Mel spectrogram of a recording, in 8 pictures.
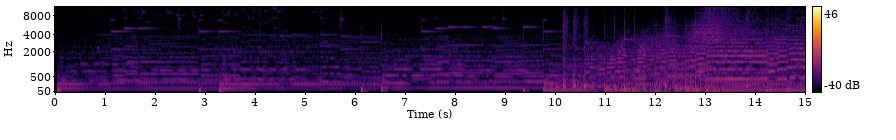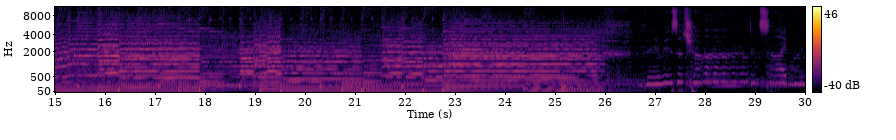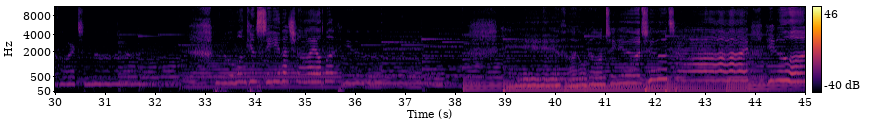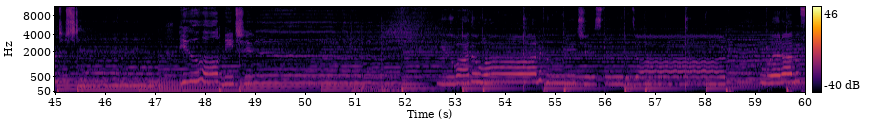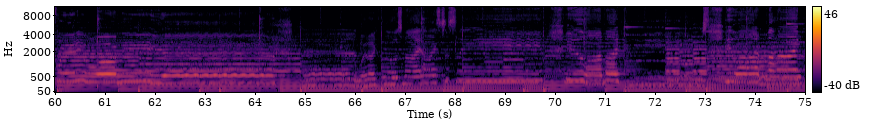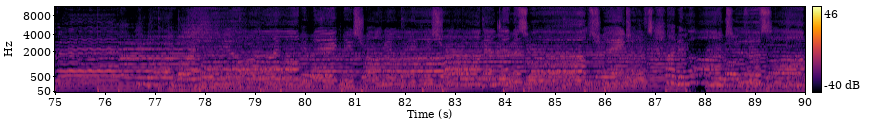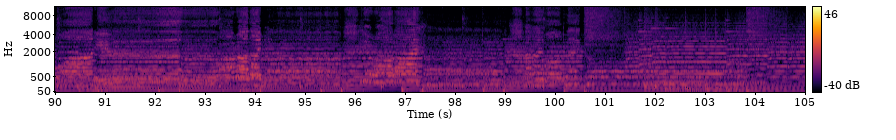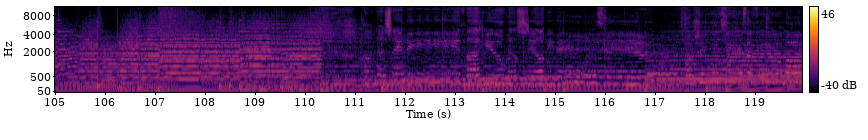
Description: Voicing SATB
Genre Broadway/Film
Ballad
